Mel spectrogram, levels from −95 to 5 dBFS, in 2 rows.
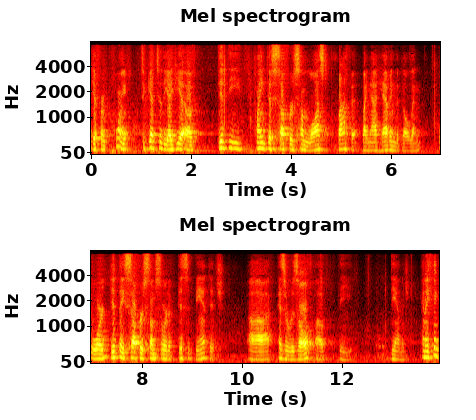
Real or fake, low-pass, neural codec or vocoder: fake; 7.2 kHz; codec, 16 kHz in and 24 kHz out, 1 kbps, XY-Tokenizer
